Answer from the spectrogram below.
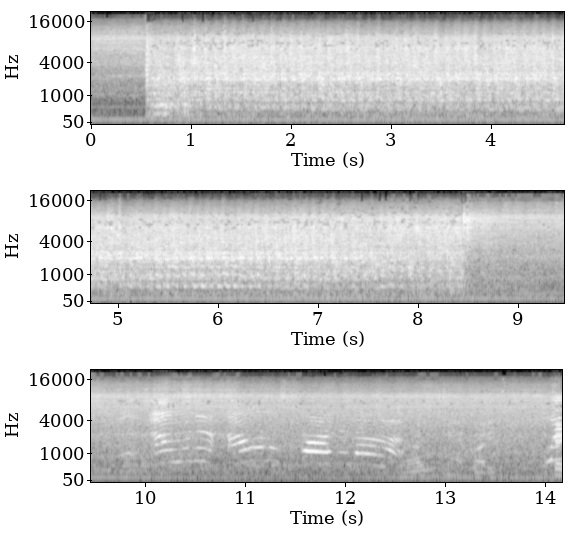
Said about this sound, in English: we're cranking the engine over to get the oil pressure up in the engine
